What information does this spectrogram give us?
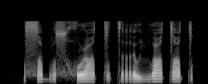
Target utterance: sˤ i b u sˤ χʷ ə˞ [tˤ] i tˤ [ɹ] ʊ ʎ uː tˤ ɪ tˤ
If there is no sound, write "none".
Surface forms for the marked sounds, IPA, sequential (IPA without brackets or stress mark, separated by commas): tˤ, r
